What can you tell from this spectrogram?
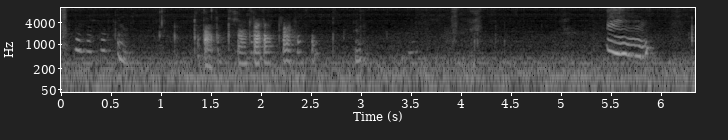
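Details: Darla, a pet cat, playing with Marvin indoors, making odd alien-like noises: a few short chirps early on, then a long warbling cry that slides downward near the end, over quiet room background.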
